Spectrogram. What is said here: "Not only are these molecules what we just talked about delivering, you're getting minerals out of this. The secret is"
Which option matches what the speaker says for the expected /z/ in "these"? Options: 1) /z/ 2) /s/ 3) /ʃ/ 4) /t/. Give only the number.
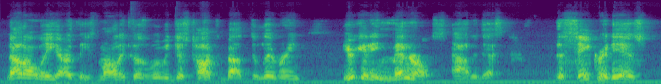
1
